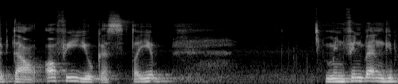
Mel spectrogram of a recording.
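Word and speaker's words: Ophiuchus: حامل الثعبان حامل الثعبان حامل الثعبان ده اسمه النطق بتاعه اوفي يوكس طيب من فين بقى نجيب كلمه الحين في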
